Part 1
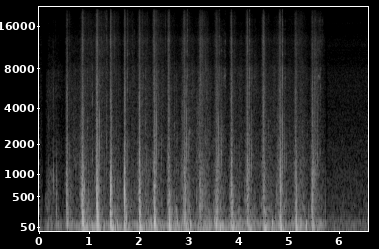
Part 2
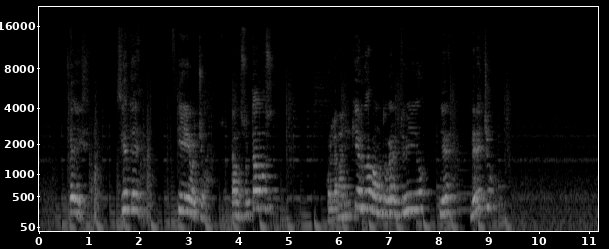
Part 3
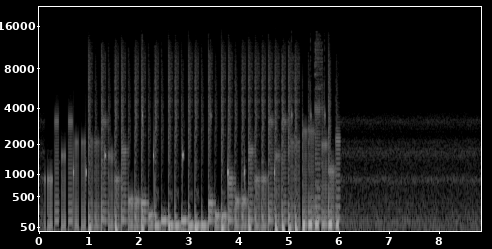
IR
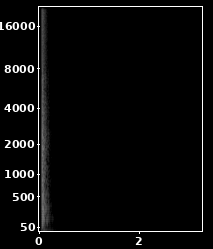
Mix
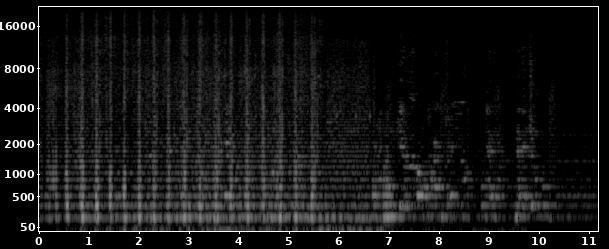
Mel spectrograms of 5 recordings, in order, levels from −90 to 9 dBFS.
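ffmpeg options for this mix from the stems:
-filter_complex "[0:a]highpass=f=310:p=1,volume=1dB[a];[1:a]highpass=f=180:w=0.5412,highpass=f=180:w=1.3066,adelay=900,volume=0.5dB[b];[2:a]adelay=900,volume=-17dB[c];[a][b][c]amix=inputs=3:normalize=0,acrossover=split=450|5200[d][e][f];[d]acompressor=threshold=-39dB:ratio=4[g];[e]acompressor=threshold=-46dB:ratio=4[h];[f]acompressor=threshold=-54dB:ratio=4[i];[g][h][i]amix=inputs=3:normalize=0,afftfilt=real='re*2.83*eq(mod(b,8),0)':imag='im*2.83*eq(mod(b,8),0)':win_size=2048:overlap=0.75"

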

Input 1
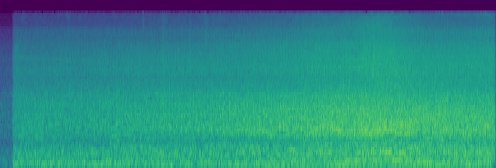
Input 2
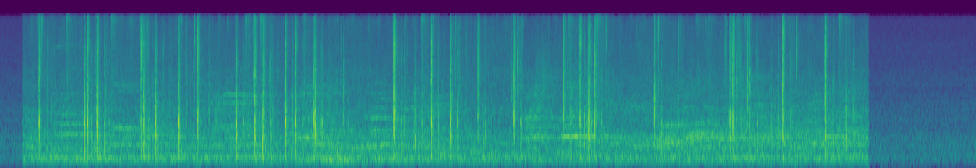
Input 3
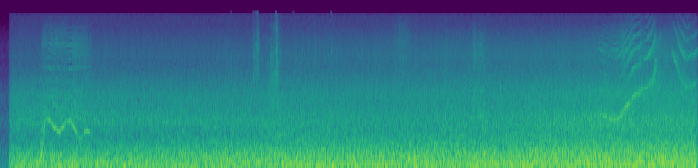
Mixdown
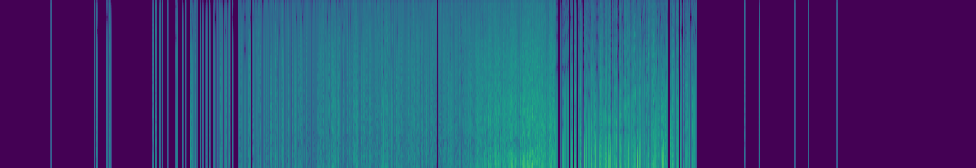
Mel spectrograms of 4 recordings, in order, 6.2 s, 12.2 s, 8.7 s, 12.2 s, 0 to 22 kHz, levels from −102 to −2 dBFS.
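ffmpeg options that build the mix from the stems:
-filter_complex "[0:a]highpass=f=1.3k:p=1,equalizer=f=12k:t=o:w=1:g=2,adelay=750,volume=-4.5dB[a];[1:a]firequalizer=gain_entry='entry(110,0);entry(150,-6);entry(220,7);entry(360,-6);entry(640,-19);entry(1700,-18);entry(2600,-4);entry(4600,-3);entry(8500,-9);entry(15000,-25)':delay=0.05:min_phase=1,adelay=150,volume=-11.5dB[b];[2:a]bandreject=f=60:t=h:w=6,bandreject=f=120:t=h:w=6,bandreject=f=180:t=h:w=6,bandreject=f=240:t=h:w=6,bandreject=f=300:t=h:w=6,bandreject=f=360:t=h:w=6,volume=-11.5dB,afade=t=in:st=5.76:d=0.5:silence=0.398107[c];[a][b]amix=inputs=2:normalize=0,bandreject=f=174.1:t=h:w=4,bandreject=f=348.2:t=h:w=4,bandreject=f=522.3:t=h:w=4,bandreject=f=696.4:t=h:w=4,bandreject=f=870.5:t=h:w=4,bandreject=f=1.0446k:t=h:w=4,bandreject=f=1.2187k:t=h:w=4,bandreject=f=1.3928k:t=h:w=4,bandreject=f=1.5669k:t=h:w=4,bandreject=f=1.741k:t=h:w=4,bandreject=f=1.9151k:t=h:w=4,bandreject=f=2.0892k:t=h:w=4,bandreject=f=2.2633k:t=h:w=4,bandreject=f=2.4374k:t=h:w=4,bandreject=f=2.6115k:t=h:w=4,bandreject=f=2.7856k:t=h:w=4,bandreject=f=2.9597k:t=h:w=4,bandreject=f=3.1338k:t=h:w=4,bandreject=f=3.3079k:t=h:w=4,bandreject=f=3.482k:t=h:w=4,bandreject=f=3.6561k:t=h:w=4,bandreject=f=3.8302k:t=h:w=4,bandreject=f=4.0043k:t=h:w=4,bandreject=f=4.1784k:t=h:w=4,bandreject=f=4.3525k:t=h:w=4,bandreject=f=4.5266k:t=h:w=4,bandreject=f=4.7007k:t=h:w=4,bandreject=f=4.8748k:t=h:w=4,bandreject=f=5.0489k:t=h:w=4,bandreject=f=5.223k:t=h:w=4,bandreject=f=5.3971k:t=h:w=4,bandreject=f=5.5712k:t=h:w=4,bandreject=f=5.7453k:t=h:w=4,alimiter=level_in=5dB:limit=-24dB:level=0:latency=1:release=19,volume=-5dB,volume=0dB[d];[c][d]amix=inputs=2:normalize=0,acrusher=bits=4:mix=0:aa=0.000001"

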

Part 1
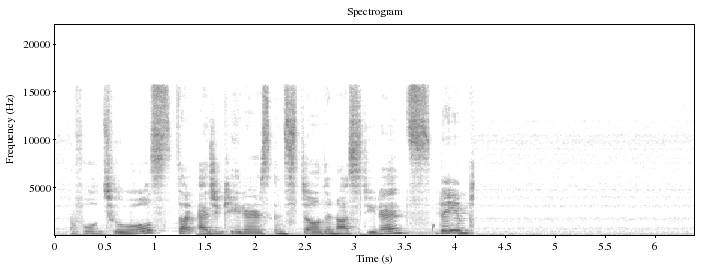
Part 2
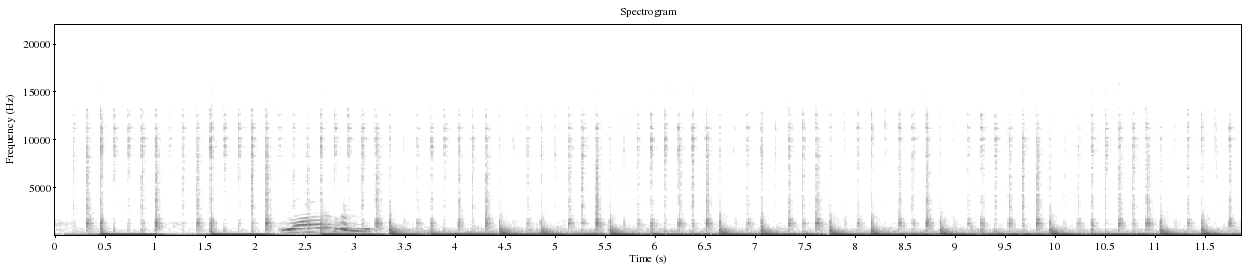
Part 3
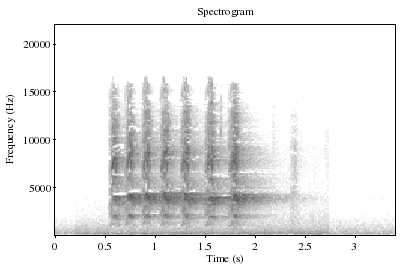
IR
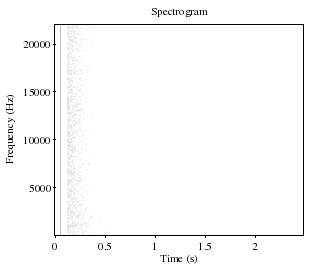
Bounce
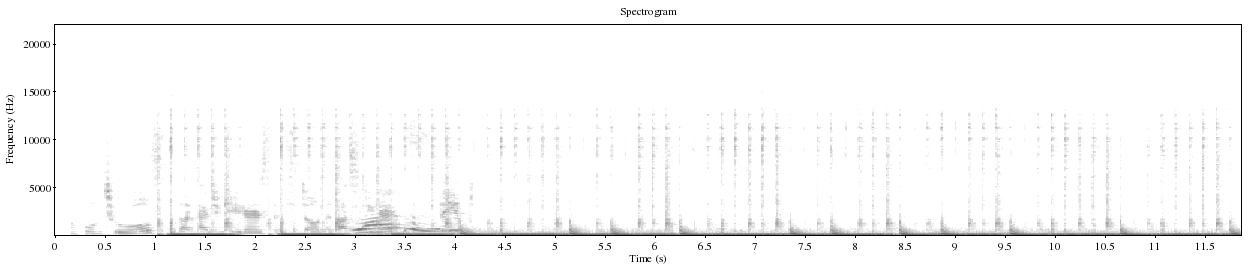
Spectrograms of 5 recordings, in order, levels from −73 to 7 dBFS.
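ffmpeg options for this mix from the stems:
-filter_complex "[0:a]agate=range=-23dB:threshold=-42dB:ratio=16:detection=peak,equalizer=f=2.6k:t=o:w=1.4:g=9,adynamicsmooth=sensitivity=3:basefreq=6.2k,volume=-19.5dB,asplit=2[a][b];[b]volume=-11dB[c];[1:a]agate=range=-24dB:threshold=-36dB:ratio=16:detection=peak,highshelf=f=5.8k:g=5.5,adelay=700,volume=-5dB[d];[3:a]atrim=start_sample=2205[e];[c][e]afir=irnorm=-1:irlink=0[f];[a][d][f]amix=inputs=3:normalize=0,alimiter=level_in=4.5dB:limit=-24dB:level=0:latency=1:release=28,volume=-4.5dB"

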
